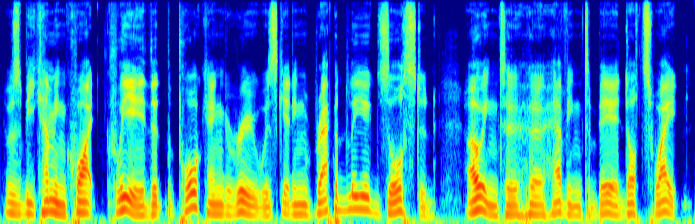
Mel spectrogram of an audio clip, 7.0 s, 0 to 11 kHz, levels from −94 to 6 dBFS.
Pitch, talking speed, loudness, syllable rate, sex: 105 Hz, 180 wpm, -19 LUFS, 5.3 syllables/s, male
